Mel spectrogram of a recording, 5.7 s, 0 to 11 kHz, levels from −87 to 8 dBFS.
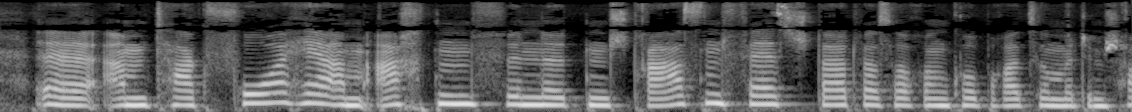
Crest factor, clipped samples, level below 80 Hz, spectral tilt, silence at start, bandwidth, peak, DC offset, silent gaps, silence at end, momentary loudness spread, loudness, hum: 12 dB; under 0.1%; -42 dBFS; -5.5 dB/octave; 0.05 s; 10.5 kHz; -2 dBFS; under 0.1%; none; 0 s; 5 LU; -13 LUFS; none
